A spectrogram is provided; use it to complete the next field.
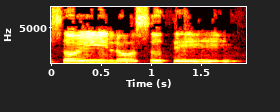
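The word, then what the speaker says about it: শৈলসুতে: মাথায় রাখতে হবে যে ওই অকারটা যেন ওকারের কাছাকাছি না হয়ে যায়।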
